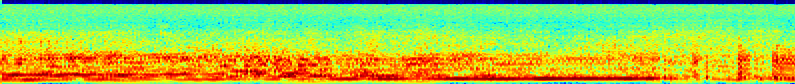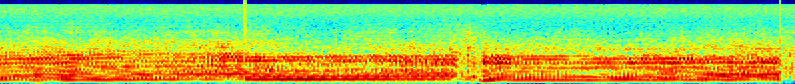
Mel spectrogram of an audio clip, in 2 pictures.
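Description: A rally car engine revs hard and shifts gears as the car races past.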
